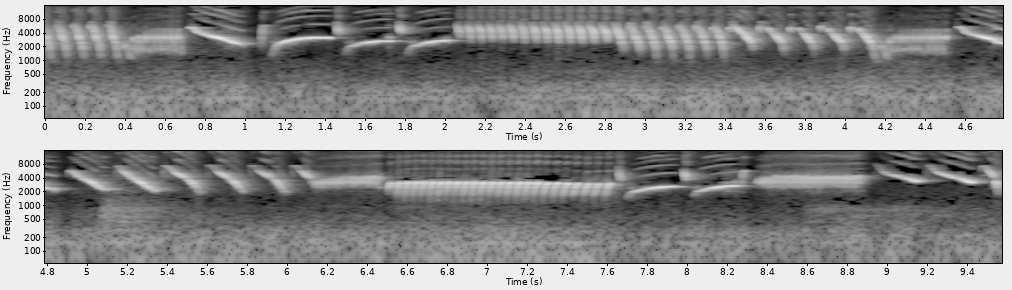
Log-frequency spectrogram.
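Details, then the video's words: Canary in long, speedy gacor song intended to get young canaries singing: series of swooping whistles, dense buzzy trills and clipped repeated notes follow without pause, tour after tour, with no other sounds. "Kenari Gacor Panjang Speed Rapat Untuk Pancingan kenari Paud Agar Cepat Gacor"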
